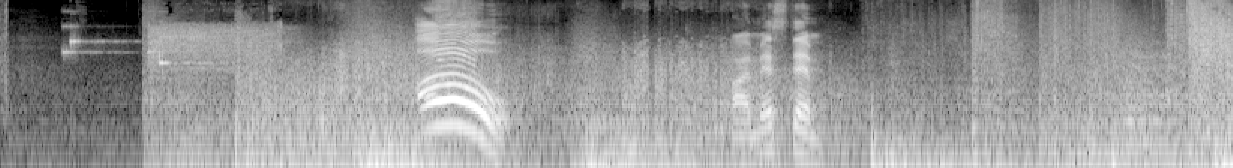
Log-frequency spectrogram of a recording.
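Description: A gun fires with heavy blasts.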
